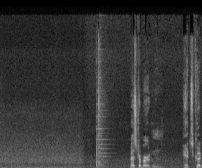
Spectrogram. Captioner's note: ball thwacks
